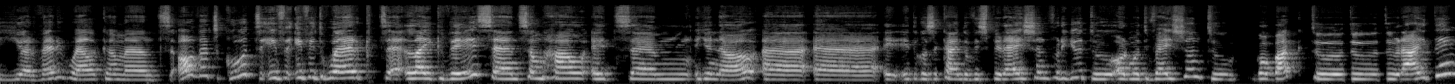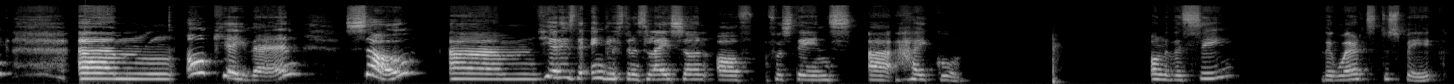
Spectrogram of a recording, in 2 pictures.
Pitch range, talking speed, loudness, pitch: 230-275 Hz, 130 wpm, -19 LUFS, 245 Hz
